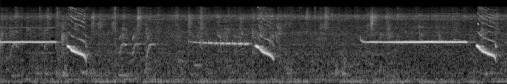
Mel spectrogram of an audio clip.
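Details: Common Iora recorded in the wild, giving sustained flat whistles that each drop suddenly at the end, three phrases in quick succession.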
